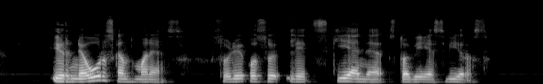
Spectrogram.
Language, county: Lithuanian, Klaipėda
